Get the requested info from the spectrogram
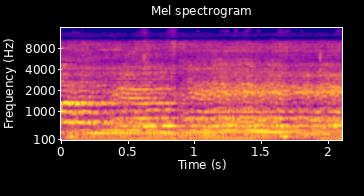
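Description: Gospel song: a man singing long held notes into a microphone over musical accompaniment with choir-like backing voices.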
